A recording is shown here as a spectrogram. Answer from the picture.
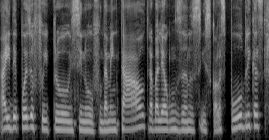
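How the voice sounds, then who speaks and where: A voice with ordinary pitch variation moves at a fairly slow pace with hardly any pauses, recorded very cleanly against a silent background in a dry, close sound with no echo. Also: woman, very deep, low pitch for a woman. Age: 60s. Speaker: teacher and journalism student. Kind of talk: podcast interview. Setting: studio.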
